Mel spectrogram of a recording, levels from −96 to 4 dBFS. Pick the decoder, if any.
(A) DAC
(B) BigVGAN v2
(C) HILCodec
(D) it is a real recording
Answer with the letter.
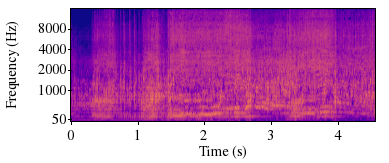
B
